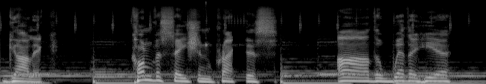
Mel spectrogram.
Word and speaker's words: Gaelic: Lochmaddy Adventures, where laughter fills the classroom as learners dive into Gaelic, pronounced Gaelic, conversation practice.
